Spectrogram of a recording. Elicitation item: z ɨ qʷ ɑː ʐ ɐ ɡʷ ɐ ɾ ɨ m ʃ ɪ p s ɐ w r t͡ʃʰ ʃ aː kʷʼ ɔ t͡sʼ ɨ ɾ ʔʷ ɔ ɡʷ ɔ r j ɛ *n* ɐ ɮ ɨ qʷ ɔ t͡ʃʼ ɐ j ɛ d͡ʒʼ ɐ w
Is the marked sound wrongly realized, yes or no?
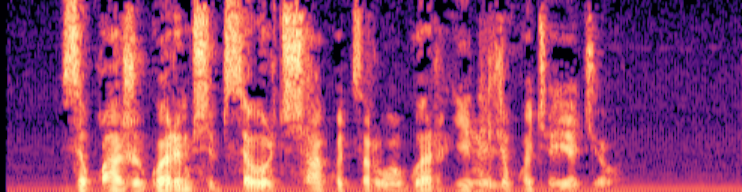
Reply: no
